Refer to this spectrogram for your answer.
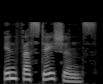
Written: infestations

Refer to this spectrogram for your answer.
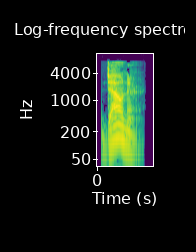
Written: downer

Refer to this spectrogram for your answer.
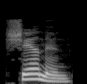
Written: shanon

